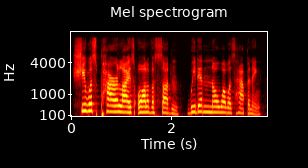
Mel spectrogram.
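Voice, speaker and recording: A woman's voice: fairly high pitch, moderate pace, smooth. A woman with a Guyanese accent, an emotional healing coach, speaking earnestly and casually straight to her viewers, repeating points and asking them questions. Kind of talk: casual direct-to-camera talk.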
